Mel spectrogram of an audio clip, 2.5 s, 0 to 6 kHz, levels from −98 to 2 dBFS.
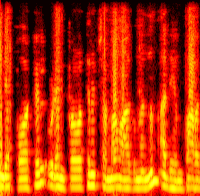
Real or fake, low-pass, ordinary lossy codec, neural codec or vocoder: real; 5.4 kHz; Opus, 32 kbps; none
